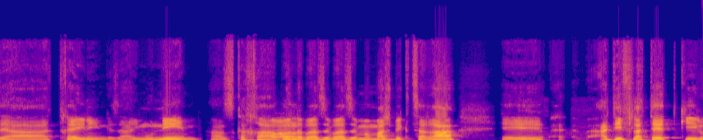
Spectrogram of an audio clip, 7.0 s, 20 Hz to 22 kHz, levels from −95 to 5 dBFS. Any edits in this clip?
yes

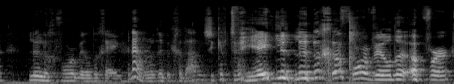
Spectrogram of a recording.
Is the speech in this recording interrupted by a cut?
no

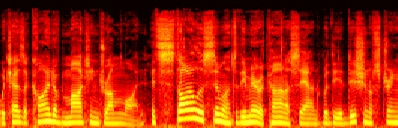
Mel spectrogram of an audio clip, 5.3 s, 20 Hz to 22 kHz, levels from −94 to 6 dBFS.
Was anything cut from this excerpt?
no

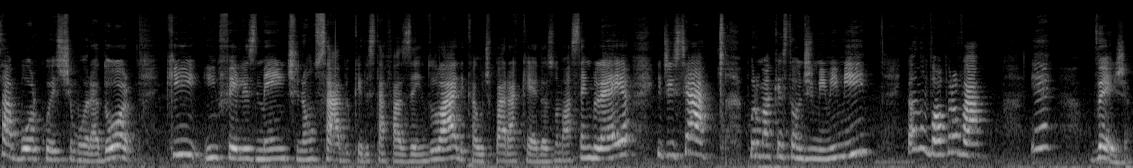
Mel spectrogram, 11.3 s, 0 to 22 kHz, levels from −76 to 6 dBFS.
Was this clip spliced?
no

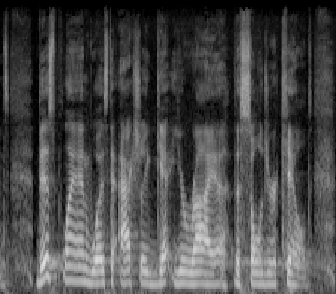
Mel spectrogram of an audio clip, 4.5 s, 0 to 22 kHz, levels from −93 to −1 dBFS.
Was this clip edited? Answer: no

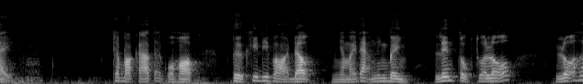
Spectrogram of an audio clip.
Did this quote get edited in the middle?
no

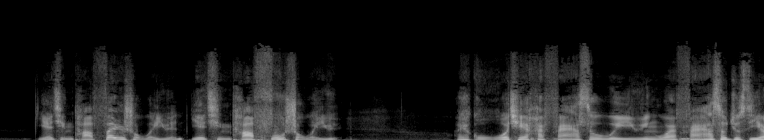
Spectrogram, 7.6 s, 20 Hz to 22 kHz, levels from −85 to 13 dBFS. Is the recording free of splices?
no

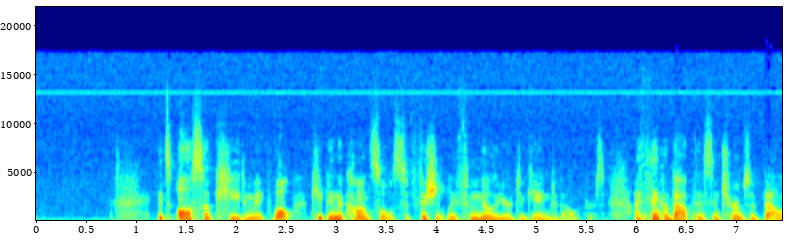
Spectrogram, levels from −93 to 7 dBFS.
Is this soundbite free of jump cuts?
no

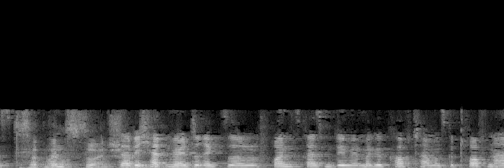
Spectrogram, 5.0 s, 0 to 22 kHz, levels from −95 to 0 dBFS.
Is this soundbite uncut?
yes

